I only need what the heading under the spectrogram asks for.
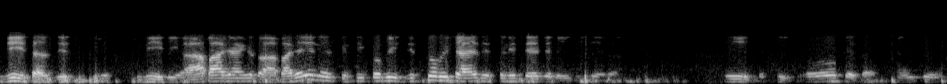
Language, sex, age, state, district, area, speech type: Urdu, male, 60+, Uttar Pradesh, Shahjahanpur, rural, conversation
